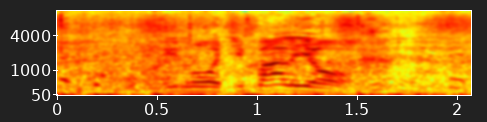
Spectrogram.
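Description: Men's voices calling out faintly, words not clear, over a steady low rumble.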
